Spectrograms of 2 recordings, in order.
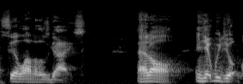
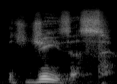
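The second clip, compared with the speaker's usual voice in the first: low, soft and slow; a soft, slow confession of faith; hushed reverent answer; 6 semitones lower, 9 dB quieter, much slower than usual. Pretend. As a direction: let the name land quietly, slowly. Imagined answer to opportunity.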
